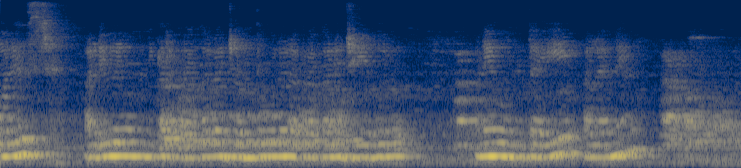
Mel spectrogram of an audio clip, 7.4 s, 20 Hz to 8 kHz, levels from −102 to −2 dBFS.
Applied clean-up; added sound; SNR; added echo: none; none; none; reverberation time 0.9 s.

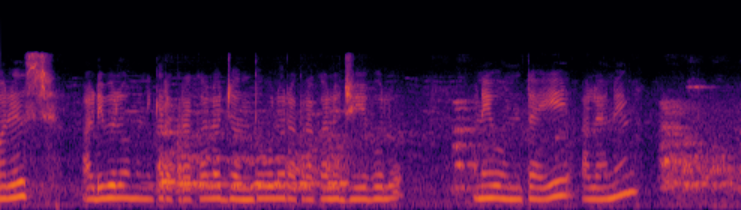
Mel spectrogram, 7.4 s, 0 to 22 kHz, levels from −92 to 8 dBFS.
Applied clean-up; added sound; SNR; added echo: none; none; none; none.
